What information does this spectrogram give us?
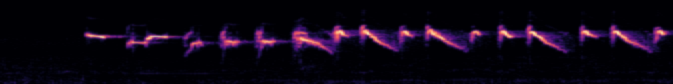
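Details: Oriental magpie-robin (kacer) lure song, full-isian tembakan style: a rapid, steady run of loud whistled notes, each sliding downward, repeated about four times a second after a half-second of quiet.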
